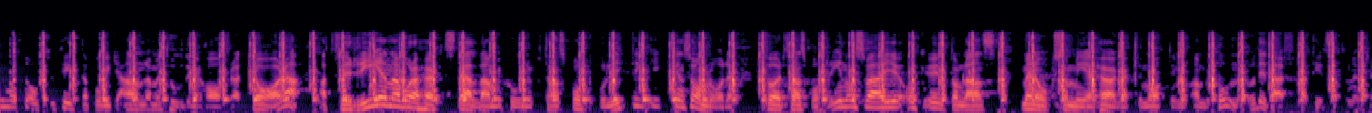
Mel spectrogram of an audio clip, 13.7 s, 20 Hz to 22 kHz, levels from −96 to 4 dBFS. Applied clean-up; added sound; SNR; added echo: classical method spectral subtraction.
